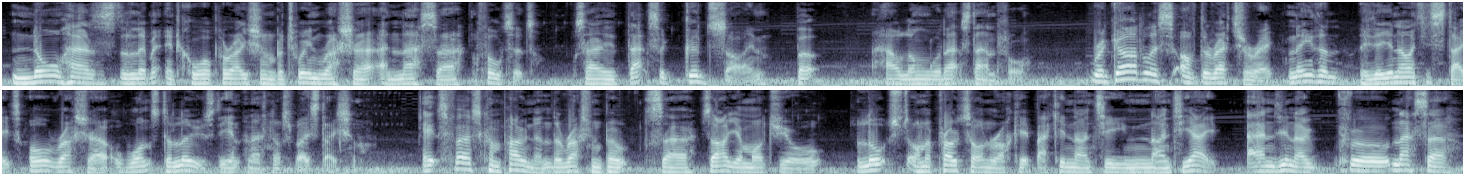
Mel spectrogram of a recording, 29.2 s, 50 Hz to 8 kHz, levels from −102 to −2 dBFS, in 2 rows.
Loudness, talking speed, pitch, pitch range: -19 LUFS, 120 wpm, 125 Hz, 110-145 Hz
